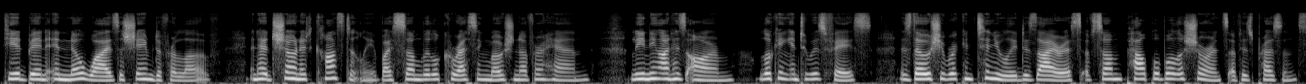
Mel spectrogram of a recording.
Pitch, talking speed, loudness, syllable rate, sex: 220 Hz, 200 wpm, -17 LUFS, 5.8 syllables/s, female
